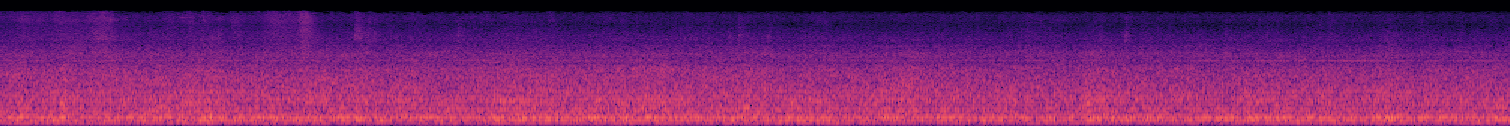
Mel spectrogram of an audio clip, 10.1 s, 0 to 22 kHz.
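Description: Steady running noise of a JR Kyushu 815 series electric train under way, heard from inside its rear cab: a continuous rumble of wheels on rail.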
